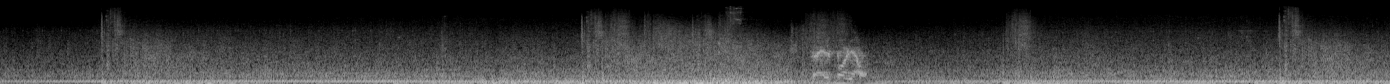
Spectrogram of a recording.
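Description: A tank cannon fires with sharp booms.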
